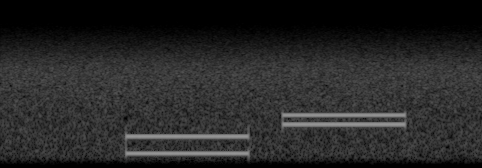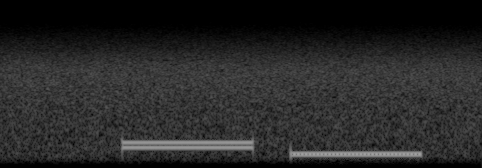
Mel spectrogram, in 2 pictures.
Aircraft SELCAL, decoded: BJ-MQ EG-AB

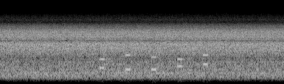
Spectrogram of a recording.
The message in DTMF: 4327#

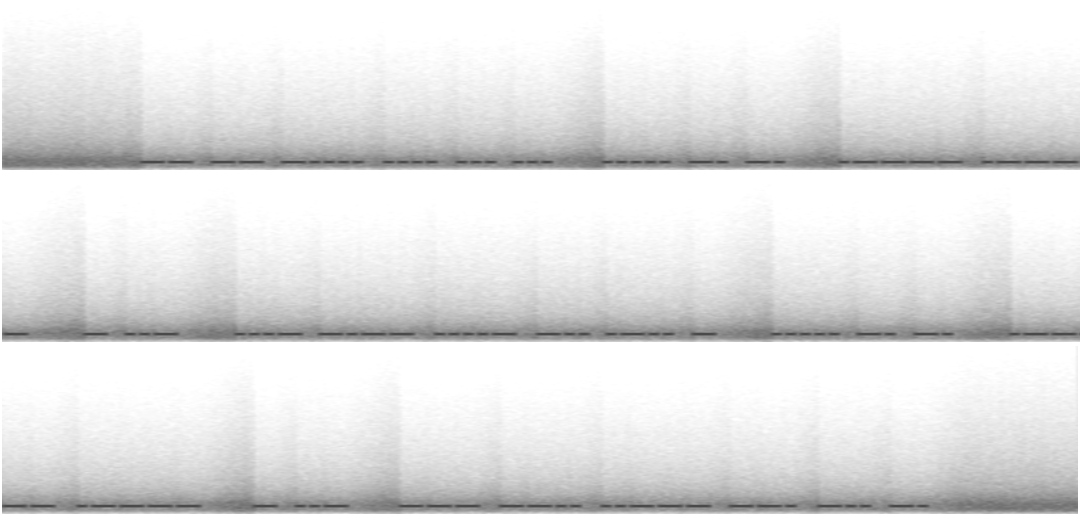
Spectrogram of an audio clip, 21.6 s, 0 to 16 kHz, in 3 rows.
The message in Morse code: MM6HSS 5NN 11 TU VY4DLT 5NN 11 TU OZ2GDN

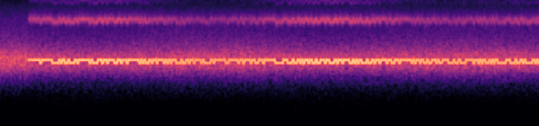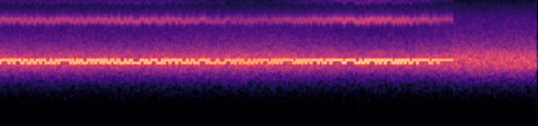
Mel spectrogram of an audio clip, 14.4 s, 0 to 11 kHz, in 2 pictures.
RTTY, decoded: Z0S6 3V2T FLA4 2FLB MJRT EX80 DNJI TBHQ MEOF 4R2V K42C

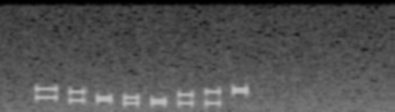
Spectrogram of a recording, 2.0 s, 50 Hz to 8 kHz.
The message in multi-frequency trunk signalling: KP 832147 ST

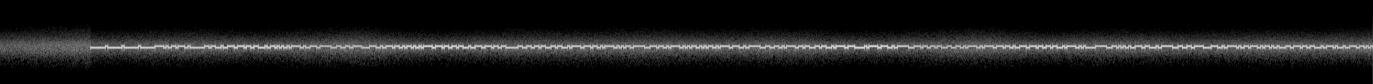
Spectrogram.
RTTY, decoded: LA CREATION DE LA VILLE EST ESSENTIELLEMENT LIEE A LEXTRACTION DU …

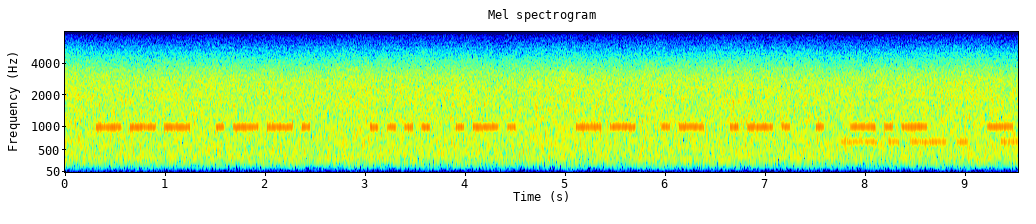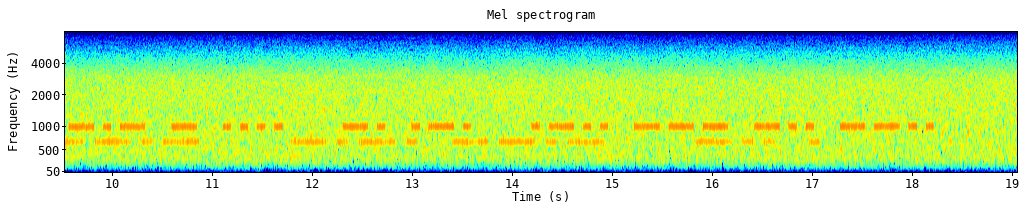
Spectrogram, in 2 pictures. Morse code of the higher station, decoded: OP HR MAREK QTH NR LODZ

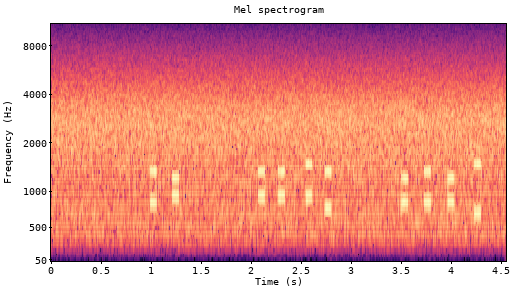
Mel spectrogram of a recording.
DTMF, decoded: 8* 00#5 7873

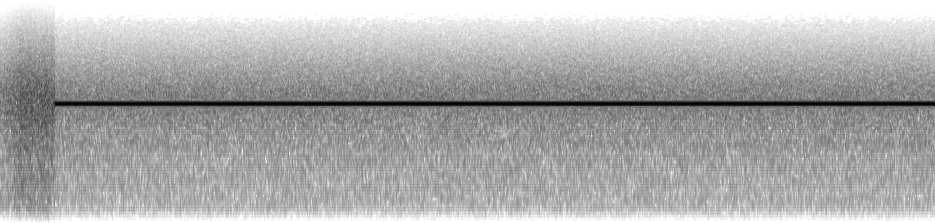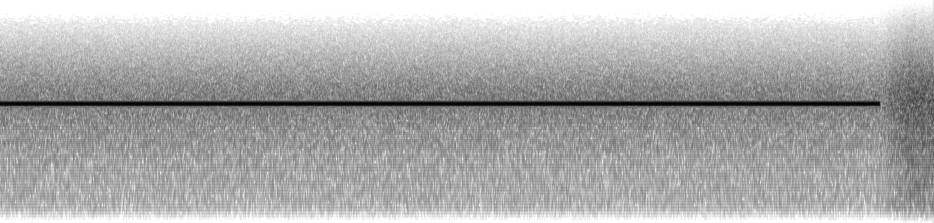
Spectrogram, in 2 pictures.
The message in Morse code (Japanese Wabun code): none

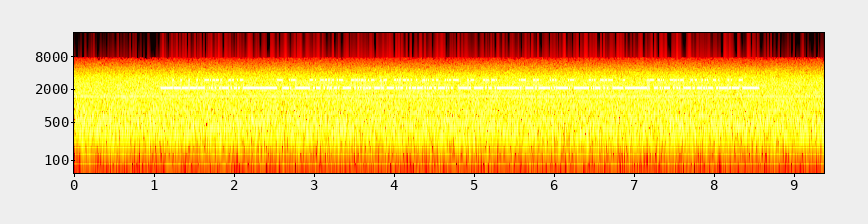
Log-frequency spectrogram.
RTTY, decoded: LATEN WE DAAR KRISTALHELDER OVER ZIJN.

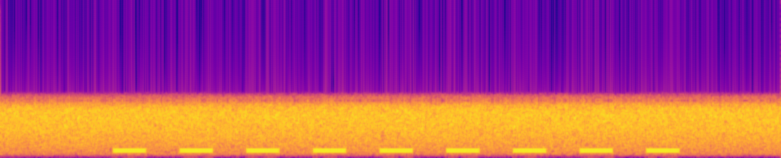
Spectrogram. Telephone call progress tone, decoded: congestion tone

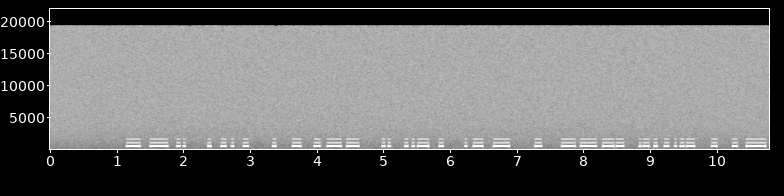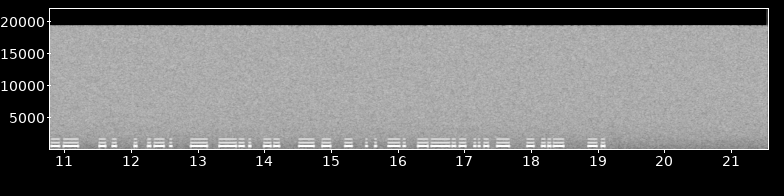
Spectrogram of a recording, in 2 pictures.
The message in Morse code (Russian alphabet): none

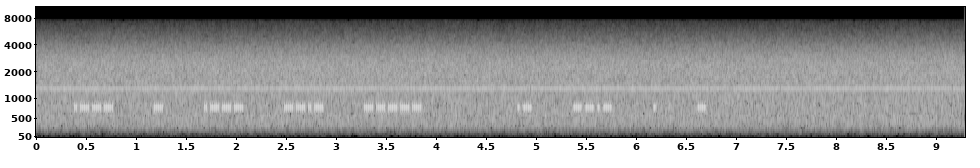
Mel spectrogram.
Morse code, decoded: JTJQ0 AQET

